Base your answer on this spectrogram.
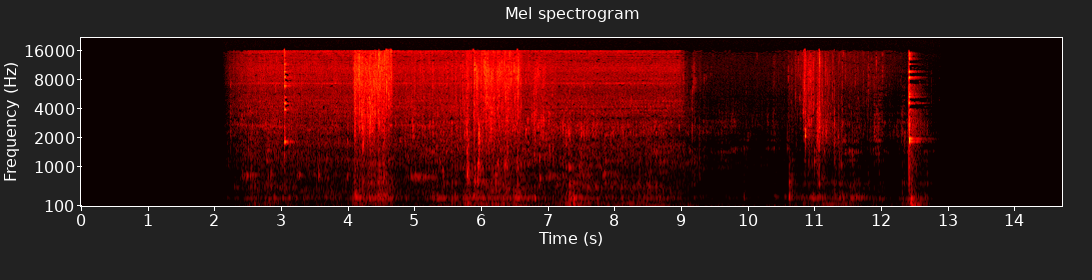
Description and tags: Washing the pub glasses by water.
Czech, Panska, PanskaCZ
